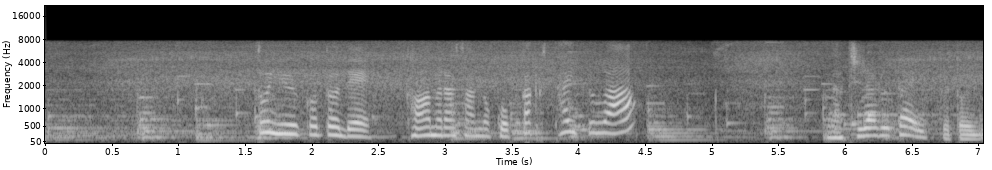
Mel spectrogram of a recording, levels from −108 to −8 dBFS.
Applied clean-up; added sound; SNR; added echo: none; Tools; 12 dB; none.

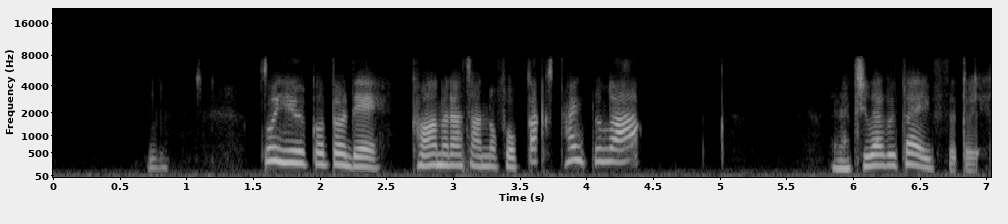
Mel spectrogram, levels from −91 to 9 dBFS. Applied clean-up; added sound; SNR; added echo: neural diffusion model UNIVERSE++.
